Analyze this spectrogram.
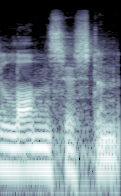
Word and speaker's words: Launceston: so it's it's pretty it's spelt lawn like laundry but you say Launceston ello in anyway that's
